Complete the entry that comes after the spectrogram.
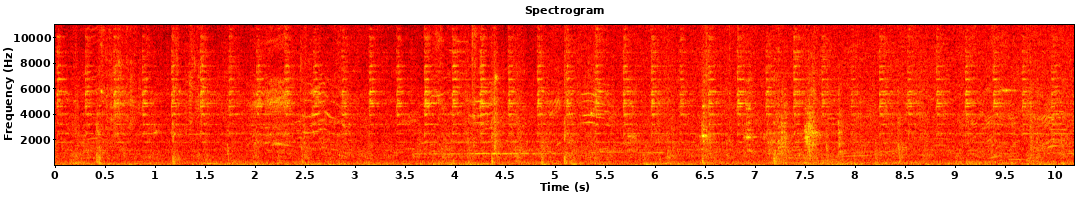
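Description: Train rumbling and rattling, with many small irregular clanks and a thin steady squeal lasting about a second and a half, a little before the middle.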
